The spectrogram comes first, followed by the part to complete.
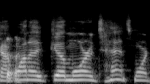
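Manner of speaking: put-on high, loud begging voice of a four-year-old.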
